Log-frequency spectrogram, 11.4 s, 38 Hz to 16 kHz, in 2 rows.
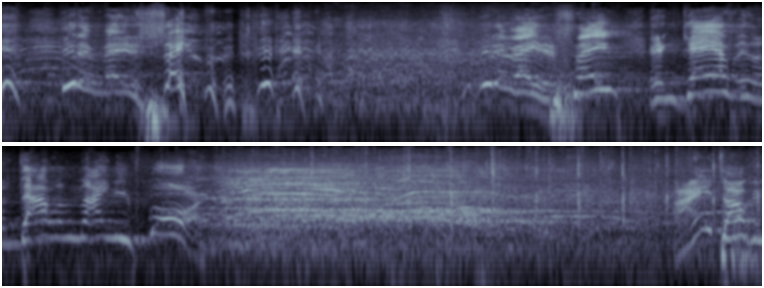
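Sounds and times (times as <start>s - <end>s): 
laughter: 0.0s - 4.6s
speech: 0.7s - 8.6s, 10.8s - 11.3s
audience booing: 7.2s - 11.0s.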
